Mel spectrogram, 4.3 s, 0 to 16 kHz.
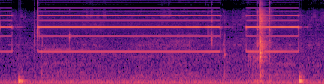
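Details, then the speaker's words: Multimeter continuity beep at about 158–159 ohms on decade box: steady high tone over two seconds, cuts off, returns; threshold about 160 ohms, so beep only shows a fuse is under 160 ohms. "shuts off at 159. Oh, we're still getting it. So, it's about 160 ohms."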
